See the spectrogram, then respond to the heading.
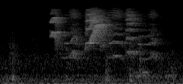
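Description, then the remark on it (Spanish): Dogs playing with squeaky toys: a burst of shrill, high-pitched squeaks and squeals repeats unevenly for over a second, moderately loud, with no talking over it. “Sorry por el ruido externo. Pues hashtag son los perros.”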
